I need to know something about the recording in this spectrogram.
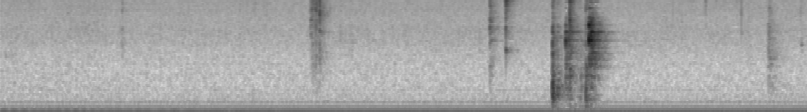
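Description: Dyed black pheasant tail fibres being handled and separated from the quill for a fly-tying tail: a few faint clicks, then a brief crisp double rustle about four seconds in, over a steady low hum.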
